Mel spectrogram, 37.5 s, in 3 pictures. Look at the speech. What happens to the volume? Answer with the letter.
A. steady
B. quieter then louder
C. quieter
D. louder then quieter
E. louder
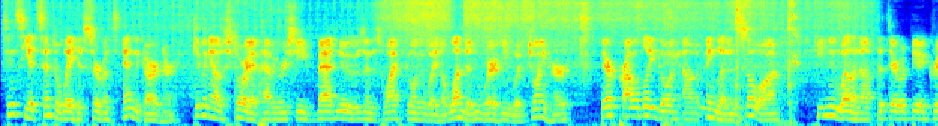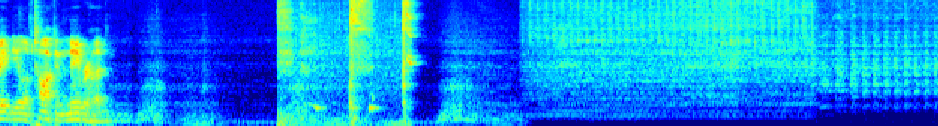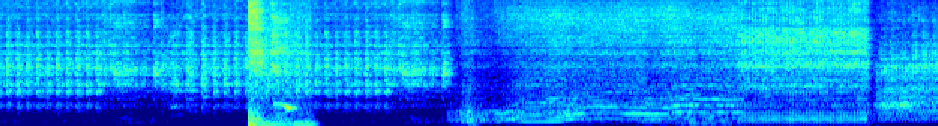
A.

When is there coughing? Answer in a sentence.
The coughing can be heard from 8.8 to 10.7 s, from 16.1 to 18.0 s and from 28.3 to 29.2 s.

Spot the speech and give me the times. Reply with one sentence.
You can hear the speech from 0.0 to 13.9 s.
